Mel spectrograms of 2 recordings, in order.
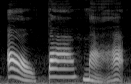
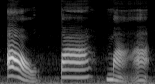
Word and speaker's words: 奥巴马: 奥 with the 4th tone, 巴 with the 1st tone, and 马 with the 3rd tone.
